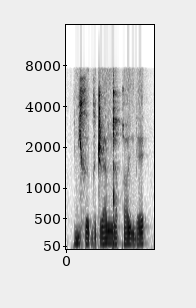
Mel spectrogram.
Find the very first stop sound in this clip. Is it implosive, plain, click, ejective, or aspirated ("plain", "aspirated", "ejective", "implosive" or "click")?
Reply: plain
